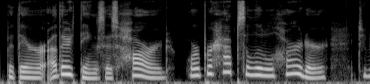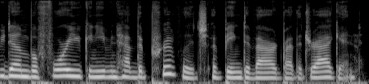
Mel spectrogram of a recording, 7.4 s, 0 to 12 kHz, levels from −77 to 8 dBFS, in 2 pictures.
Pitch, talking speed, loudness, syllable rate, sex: 210 Hz, 225 wpm, -18 LUFS, 6.4 syllables/s, female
